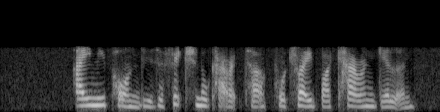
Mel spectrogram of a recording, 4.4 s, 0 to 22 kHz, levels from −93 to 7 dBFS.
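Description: Throughout the speech, G.729 codec coding is plainly audible, in a form consistent with an 8 kbit/s VoIP stream. Each 10 ms frame is rebuilt from a vocal tract filter, pitch prediction and sparse pulses. The result sounds slightly rough and synthetic, and nothing passes above 4 kHz.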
